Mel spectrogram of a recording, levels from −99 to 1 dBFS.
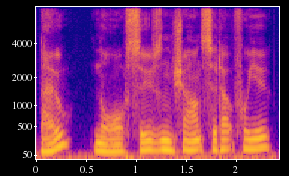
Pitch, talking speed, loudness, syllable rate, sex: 120 Hz, 195 wpm, -17 LUFS, 4.3 syllables/s, male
